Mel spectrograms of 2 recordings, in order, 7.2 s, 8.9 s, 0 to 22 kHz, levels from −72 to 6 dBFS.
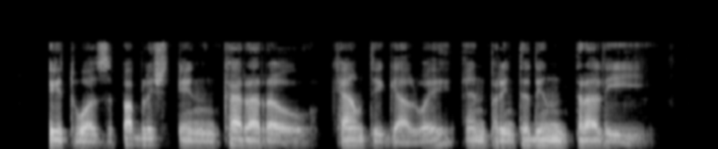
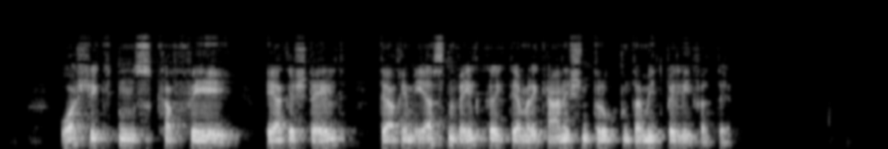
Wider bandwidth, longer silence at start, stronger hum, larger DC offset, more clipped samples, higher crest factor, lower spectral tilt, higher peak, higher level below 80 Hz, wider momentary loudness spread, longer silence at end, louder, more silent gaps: second, 8 kHz vs 9.4 kHz; about the same, 0.5 s vs 0.6 s; neither; neither; neither; about the same, 20 dB vs 16 dB; second, -4.5 dB/octave vs -6 dB/octave; about the same, 0 dBFS vs -2 dBFS; first, -46 dBFS vs -52 dBFS; about the same, 8 LU vs 8 LU; second, 0.7 s vs 1.6 s; about the same, -19 LUFS vs -17 LUFS; first, 3.22-3.32 s vs none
